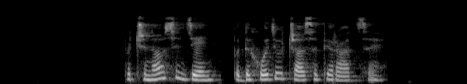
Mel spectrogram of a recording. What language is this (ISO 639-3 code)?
bel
